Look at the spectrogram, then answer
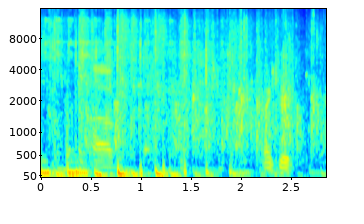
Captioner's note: audience applause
